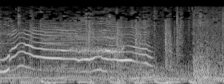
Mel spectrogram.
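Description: Background music with a steady beat, over which a cartoon character gives a long wordless, worried 'ooh' that rises and then slides down in pitch, breaking off about one and a half seconds in.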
